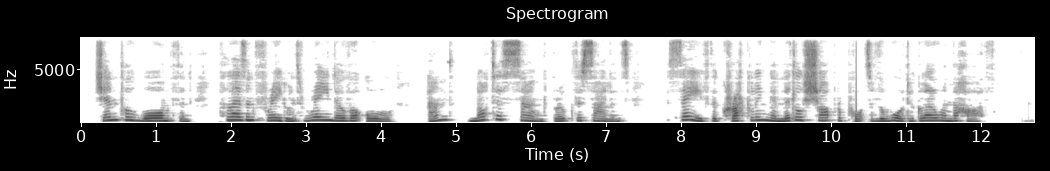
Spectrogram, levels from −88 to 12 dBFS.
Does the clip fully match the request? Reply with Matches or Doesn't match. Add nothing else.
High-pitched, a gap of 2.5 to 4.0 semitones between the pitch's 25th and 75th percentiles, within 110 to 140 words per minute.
Doesn't match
